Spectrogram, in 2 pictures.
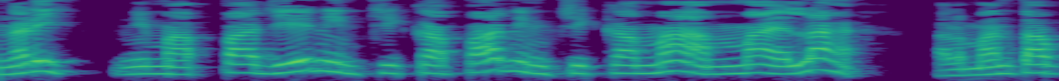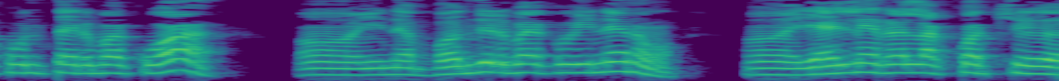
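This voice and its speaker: A woman voicing a gentle, protective village grandmother in a cartoon comedy, coaxing and pleading. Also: extremely high pitch.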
